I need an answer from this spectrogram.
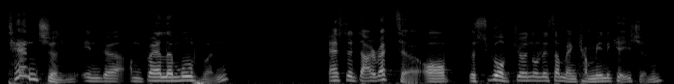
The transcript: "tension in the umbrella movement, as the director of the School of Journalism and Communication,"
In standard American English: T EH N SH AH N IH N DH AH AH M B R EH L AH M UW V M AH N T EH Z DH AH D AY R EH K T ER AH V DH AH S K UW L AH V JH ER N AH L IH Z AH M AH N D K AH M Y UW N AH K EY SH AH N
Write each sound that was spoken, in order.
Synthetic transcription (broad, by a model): T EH N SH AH N IH N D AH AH M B EH L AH M UW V M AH N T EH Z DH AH D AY R EH K T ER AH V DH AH S K UW L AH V JH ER N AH L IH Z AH M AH N K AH M Y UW N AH K EY SH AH N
